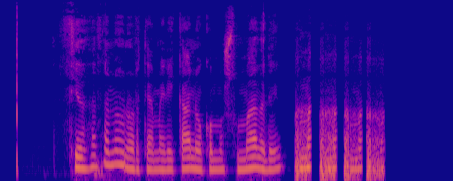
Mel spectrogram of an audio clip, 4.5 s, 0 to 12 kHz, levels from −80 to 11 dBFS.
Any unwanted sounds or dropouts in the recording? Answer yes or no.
yes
